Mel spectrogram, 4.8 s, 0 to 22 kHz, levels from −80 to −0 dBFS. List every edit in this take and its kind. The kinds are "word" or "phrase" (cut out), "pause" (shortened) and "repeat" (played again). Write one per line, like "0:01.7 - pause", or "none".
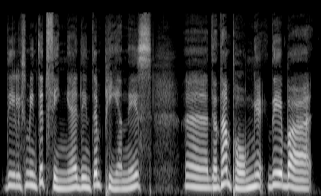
0:03.2 - word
